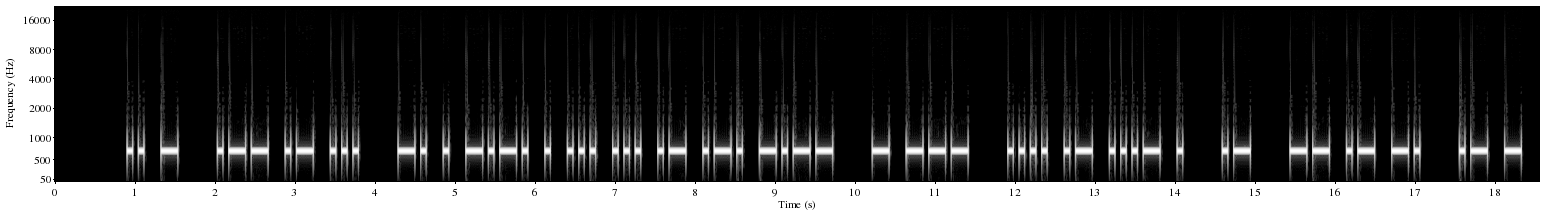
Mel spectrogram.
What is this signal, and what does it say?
Morse code, heard as a keyed tone, about 17 wpm, 700 Hz. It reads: IT WAS NECESSARY TO HAVE A MAN AT
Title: Sentences from Top 1000 Words - Review Part 1 - 17wpm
